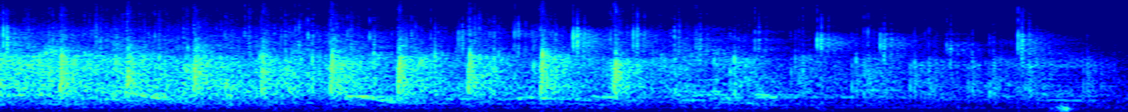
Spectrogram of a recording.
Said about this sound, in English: Let's clap our hands and praise Him tonight. Hallelujah.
